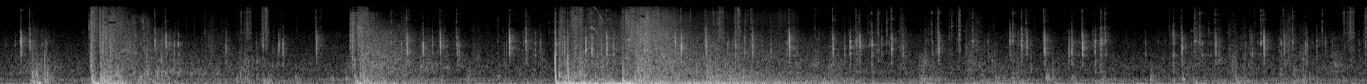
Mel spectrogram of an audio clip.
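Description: Wooden building pieces clatter and thud into place.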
